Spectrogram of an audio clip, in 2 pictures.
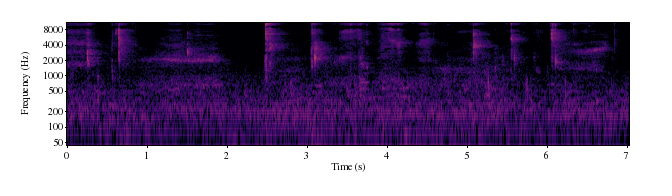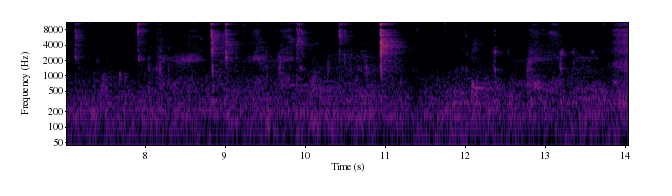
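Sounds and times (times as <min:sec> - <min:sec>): chewing and mouth smacks: 0:00.2 - 0:00.9, 0:02.4 - 0:13.8.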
